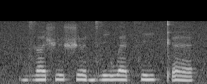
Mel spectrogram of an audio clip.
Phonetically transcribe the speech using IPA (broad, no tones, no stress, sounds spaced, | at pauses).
d͡z ɐ ʃ y ʃ ø d͡z i w ɛ t͡s i kʼ ɛ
